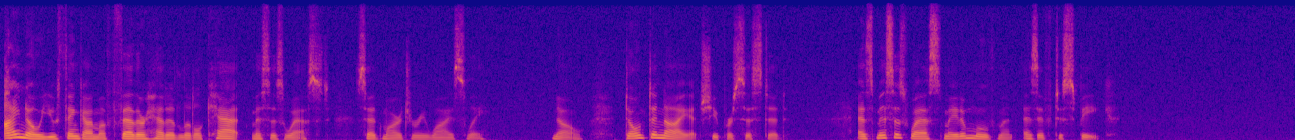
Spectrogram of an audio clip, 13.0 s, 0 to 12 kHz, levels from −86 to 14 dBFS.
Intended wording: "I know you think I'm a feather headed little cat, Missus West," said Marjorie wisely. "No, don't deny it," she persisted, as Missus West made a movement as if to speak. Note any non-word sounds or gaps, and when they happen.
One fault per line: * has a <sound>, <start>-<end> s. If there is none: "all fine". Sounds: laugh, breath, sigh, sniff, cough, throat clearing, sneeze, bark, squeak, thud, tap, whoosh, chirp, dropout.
all fine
